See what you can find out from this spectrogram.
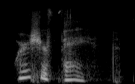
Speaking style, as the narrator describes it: kindly asked

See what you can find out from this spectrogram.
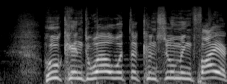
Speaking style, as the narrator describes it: cried the sinners on Mount Zion in Isaiah

